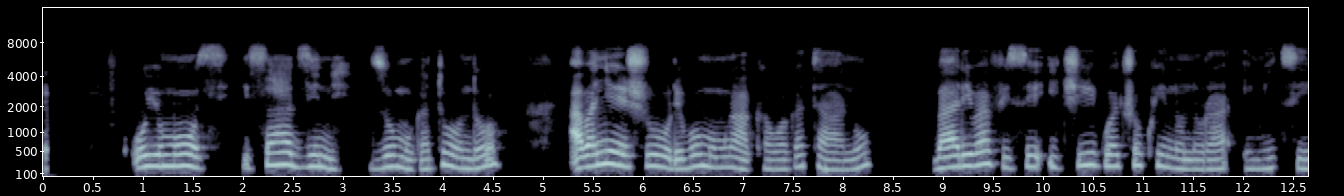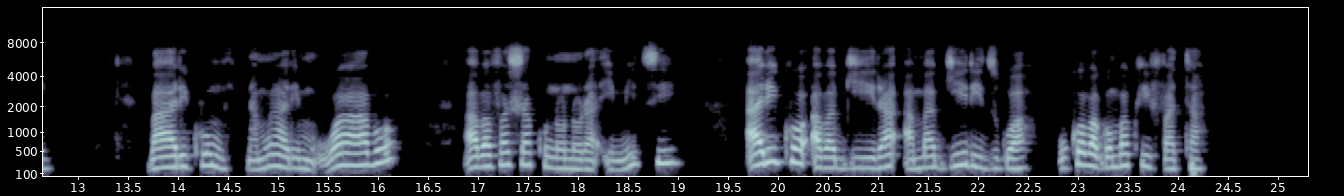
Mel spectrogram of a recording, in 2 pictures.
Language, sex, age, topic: Rundi, female, 36-49, education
